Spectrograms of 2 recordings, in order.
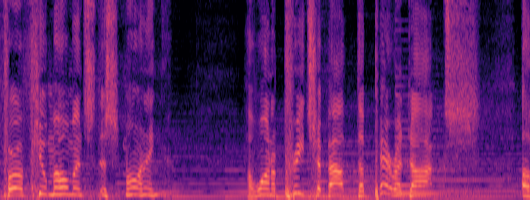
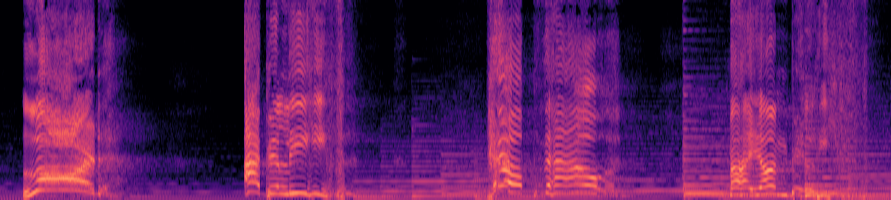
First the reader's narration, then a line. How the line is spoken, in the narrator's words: the father of the child cried out and said with tears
